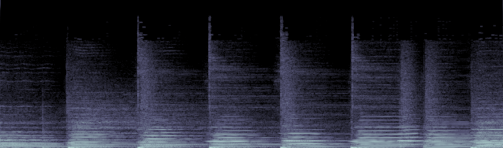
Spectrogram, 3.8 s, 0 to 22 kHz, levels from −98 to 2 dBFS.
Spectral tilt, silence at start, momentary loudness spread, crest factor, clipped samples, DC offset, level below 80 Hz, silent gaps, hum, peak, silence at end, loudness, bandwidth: -6 dB/octave; 0 s; 4 LU; 16 dB; under 0.1%; under 0.1%; -38 dBFS; none; none; -14 dBFS; 0 s; -30 LUFS; 18 kHz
